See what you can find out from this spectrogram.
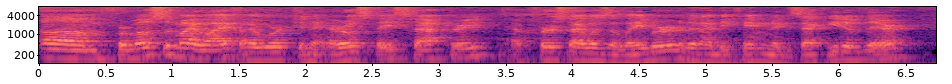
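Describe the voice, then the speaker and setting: With an American accent, a man speaks at a fairly quick pace and a fairly high pitch, with audible room echo and noticeable background noise. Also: ordinary pitch variation. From US West, San Diego, California. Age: middle-aged. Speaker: English teacher. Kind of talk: interview.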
